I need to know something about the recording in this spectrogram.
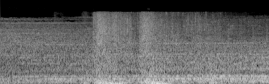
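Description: Metal clangs sharply as a weapon strikes a shield.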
